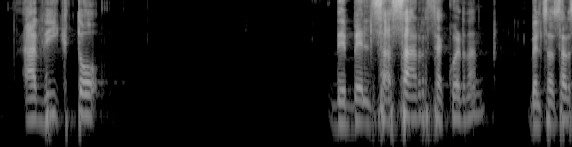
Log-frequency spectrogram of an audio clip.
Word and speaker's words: Belsasar: de belsazar se acuerdan belsazar sin té belsazar porque Daniel era belt sasar pero el rey belsasar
